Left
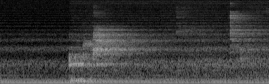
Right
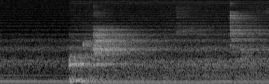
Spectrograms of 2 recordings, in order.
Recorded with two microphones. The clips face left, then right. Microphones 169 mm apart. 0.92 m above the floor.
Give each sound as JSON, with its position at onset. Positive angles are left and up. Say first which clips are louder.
{"t": 0.7, "sound": "a crack", "louder": "left 1 dB", "side_deg": -15, "distance_m": 1.7}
